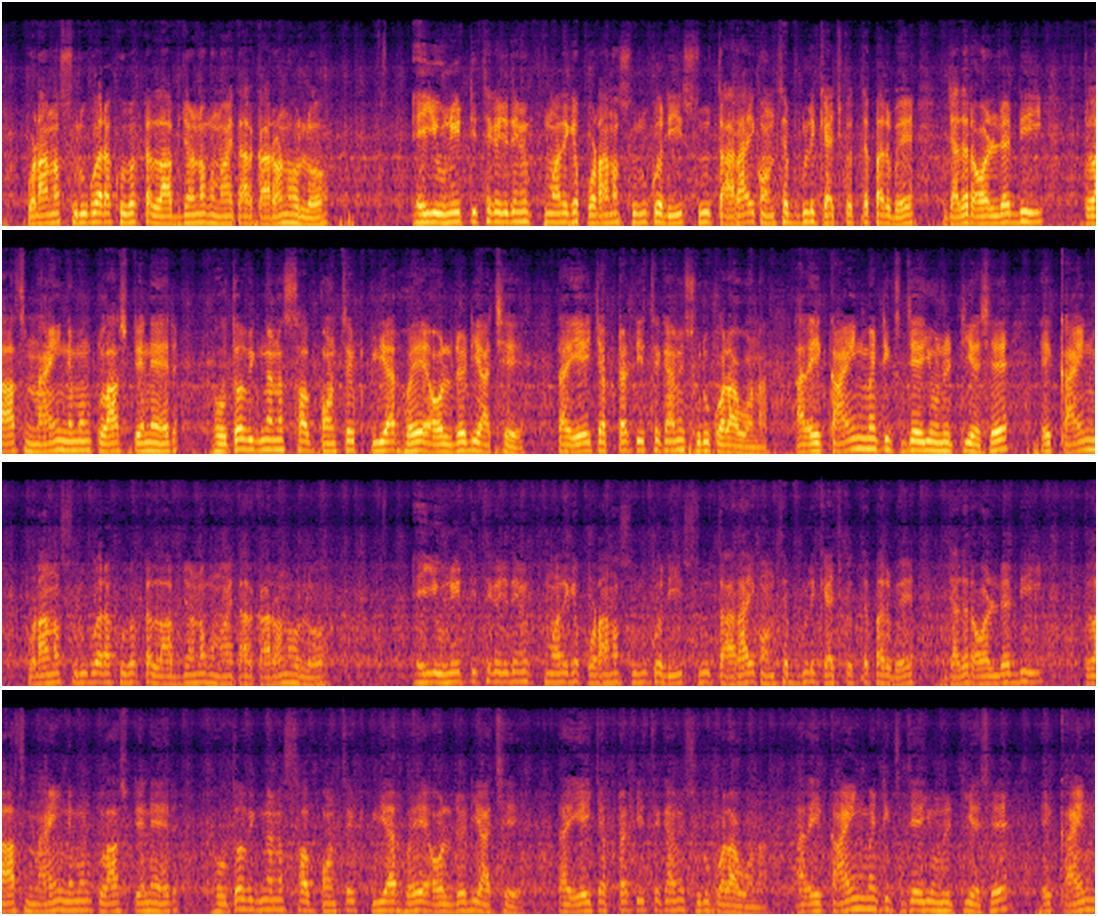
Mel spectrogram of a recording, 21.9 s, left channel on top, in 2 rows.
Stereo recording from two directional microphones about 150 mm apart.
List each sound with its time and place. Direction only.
0.3 s speech: 45° left (ahead or behind)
